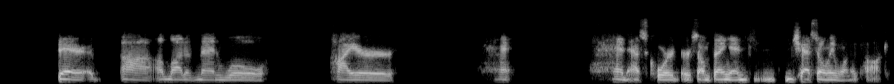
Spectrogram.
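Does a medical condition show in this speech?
Yes: stutter; onset about first grade, brief remission, returned late second grade after trauma, genetic, father stuttered; weekly speech therapy since second grade, worst in middle school, now much improved, better when confident; visible facial effort, stuck on words, own name hard, worse under stress, first impressions, phone calls; here prolonged sounds.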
